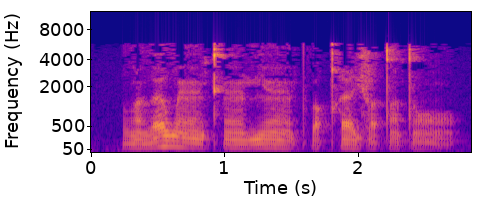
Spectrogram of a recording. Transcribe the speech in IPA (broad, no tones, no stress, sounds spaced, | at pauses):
ðˤ ɛ̃ ð ɜ w ɛ̃ː kʰ ɛ̃ː mʲ ɛ̃ː pʰ u qʰ i vʲ e tˤ ɛ̃ t ɔ̃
